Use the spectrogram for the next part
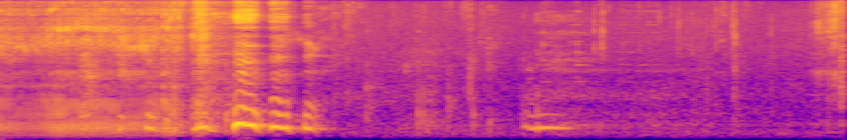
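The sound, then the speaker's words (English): A voice blows a wet, buzzing raspberry that imitates a fart at dinner, fairly loud for about a second and a half, followed by a short low grunt and quiet table noises. “I'm gonna do a fart.”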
